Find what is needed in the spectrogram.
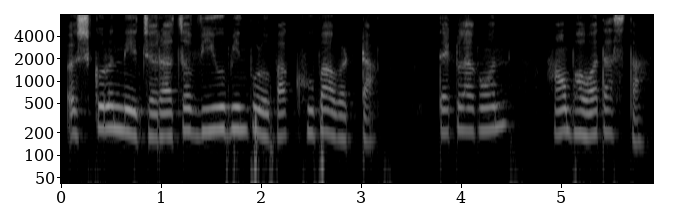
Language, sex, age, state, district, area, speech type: Goan Konkani, female, 18-30, Goa, Canacona, rural, spontaneous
